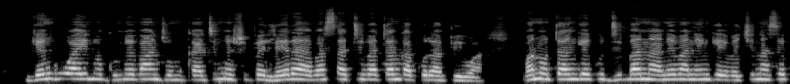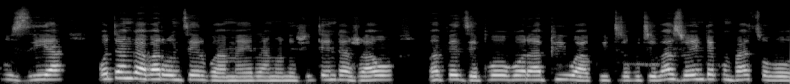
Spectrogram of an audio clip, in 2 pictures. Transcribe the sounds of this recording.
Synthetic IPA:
ŋɡe̞ŋɡuwaino̞ɡʱume̞ʋantʰumukatimwe̞ʐibe̞ɮe̞ɾaʋasatiʋataŋɡakuɾapiːwa | ʋano̞taŋɡe̞kudʱiɓanane̞ʋane̞ŋɡe̞ʋet͡ʃinase̞kuziːja | ʋo̞taŋɡaʋaɾo̞nze̞rwamairano̞ne̞ʐite̞ndaʐaʋo̞ | ʋape̞d͡ze̞po̞ʋo̞ɾapiwakuitirak̬utiʋazo̞e̞nde̞kumbat͡so̞ʋoːa

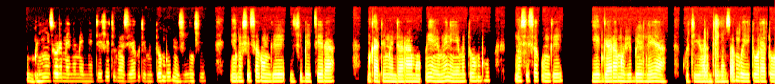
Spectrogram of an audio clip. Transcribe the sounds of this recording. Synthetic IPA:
iɡʱwiɲisoremenemeneteʃetino̞ziʋakutimito̞mbo̞miʒind͡ʒi | ino̞sisakuŋɡe̞it͡ʃiɓe̞t͡se̞ɾa | mukatimwendaɾamo̞ʔuje̞imwe̞nije̞muto̞mbo̞ | ino̞sisakuŋɡe̞ | je̞ɡʱaɾamuʐiɓe̞ɮe̞jakutiʋantʰuʋasa̰ŋɡo̞ito̞ɾato̞ːra

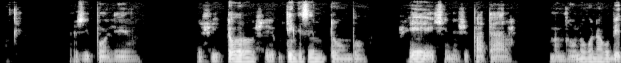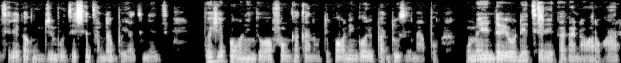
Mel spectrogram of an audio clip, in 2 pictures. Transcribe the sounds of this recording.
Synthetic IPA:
ʐipo̞ɮe | ʐito̞ɾo̞ʐikute̞ŋɡe̞semuto̞mbo̞ | ʐeʃḛne̞ʐipataɾa | muntʰuːno̞konakuɓe̞t͡se̞ɾḛka̰kunʐimbo̞d͡ze̞se̞d͡zandabʱuja̰d͡zine̞d͡zi | kwe̞ʃ̬e̞pa̰une̞ŋɡe̞̰wafuŋɡakanakutipaṵne̞ŋɡeuɾipadʱuzenaːpo̞ | ṵno̞e̞ndewjeuɗe̞t͡se̞ɾe̞ka̰kana̰warwaːra

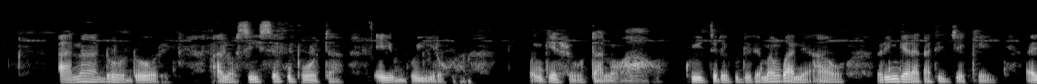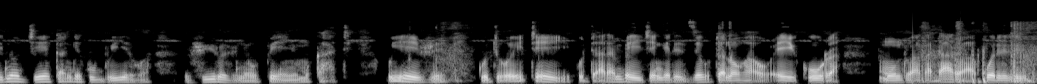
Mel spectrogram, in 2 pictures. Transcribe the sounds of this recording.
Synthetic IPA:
anaːɗo̞ɗorea̰no̞̰sisekupo̞taeibʱuirwa | ŋɡe̞ʐe̞utano̞ɦwaːwo | kuid͡ziɾekutiremʔamɡwaniʔawo̞̰riŋɡe̞ɾakatid͡ʒe̞kʰe̞i | rino̞d͡ʒe̞kaŋɡe̞kubʱujirwa | ʐiɾo̞ʐine̞̰upe̞ɲumukaːti̥ | uje̞ʐe̞kutio̞ite̞jikutia̰ɾʔambe̞it͡ʃe̞ŋɡe̞te̞d͡ze̞utano̞ɦwawo̞̰ʔeikuɾa̰ | muntʰuakaɗaɾo̞a̰koɾirire

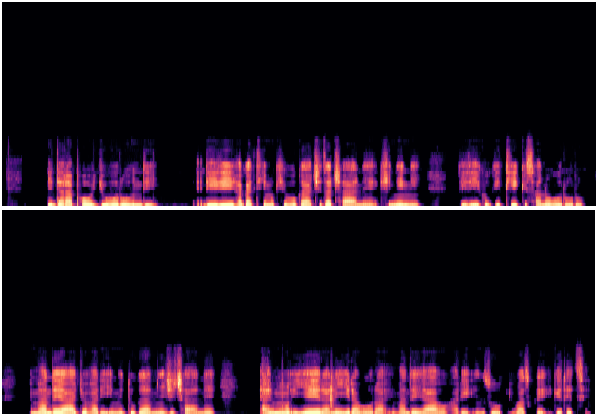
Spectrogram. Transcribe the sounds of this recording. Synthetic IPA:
idaɾapʰo̞ɾɟuβuɾuːndi | ɾiɾiɦaɡatʰimukʰiβuɡat͡ʃiːzat͡ʃaːne̞kʰinini | ɾiɾikuɡitʰikisanuβuɾuɾu | imhaːnde̞jaːɾɟo̞ɦaɾiʔimiduɡamɲiːnʃit͡ʃaːne̞ | haɾimŋo̞ʔije̞ɾanijiɾaβuɾa̰ḭmhaːnde̞jaːho̞haɾiʔinzuiβazɡwe̞iɡe̞ɾe̞t͡se̞

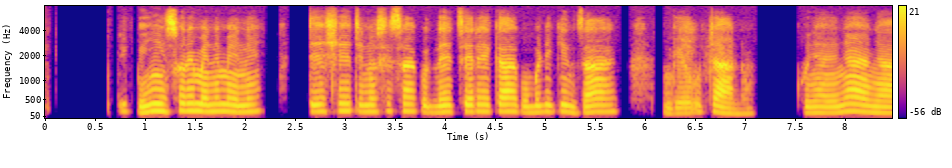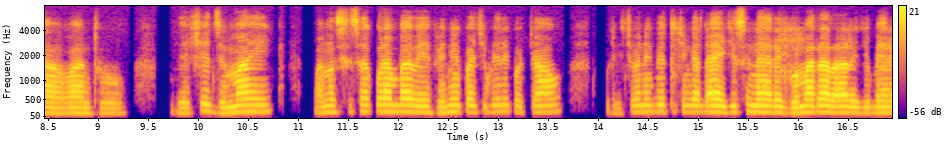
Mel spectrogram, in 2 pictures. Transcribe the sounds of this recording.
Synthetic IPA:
iɡʱwiɲiso̞ɾe̞me̞neme̞ne | te̞ʃe̞tino̞sisakuɓet͡se̞ɾe̞kakuɓuɗikid͡zaŋɡe̞ṵtano̞ | kuɲaɲaɲaʋantʰu | ʋe̞t͡ʃed͡zimai | ʋa̰no̞sisakuɾambaʋe̞vʱe̞nekwat͡ʃiɓe̞ɾe̞ko̞t͡ʃawo̞ | kutit͡ʃio̞nekeutit͡ʃiŋɡaɗait͡ʃisinaiɾe̞ɡʱo̞maɾaɾaret͡ʃiɓe̞ɾek

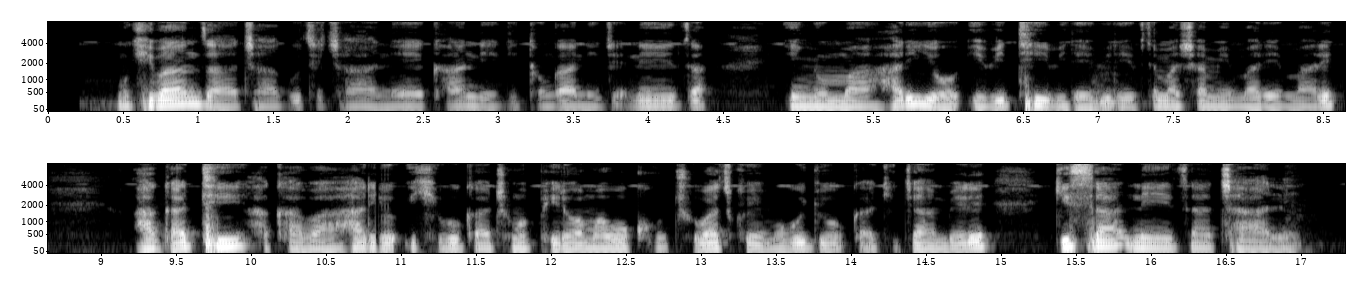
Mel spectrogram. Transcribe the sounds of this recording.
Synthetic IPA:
mukʰiβaːnzat͡ʃaːɡut͡set͡ʃaːne̞kʰaːndiɡitʰuːŋɡanid͡ʒe̞̰ne̞ːza | iɲumahaɾijo̞iβitʰiβiɾe̞βiɾe̞vjamaʃamimaɾemaɾe̞ | haɡatʰihakʰaβahaɾijo̞ʔikʰiβuɡat͡ʃumupʰiɾewamaβo̞kʰo̞t͡ʃuβat͡swe̞muβuɾɟo̞b̚ɡakid͡ʒaːmbe̞ɾe̞ | ɡ̥isane̞ːzat͡ʃaːne̞

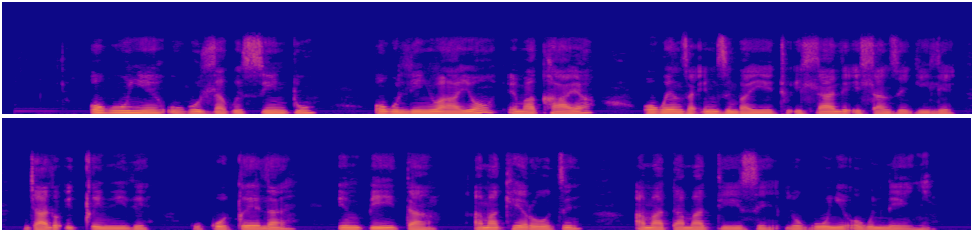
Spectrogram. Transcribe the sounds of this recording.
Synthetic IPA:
oɣuɲɛuɣuɮaɣwesintʼu | oɣuliɲwajɔɛ̰makʰaja | ɔɣwɛnd͡zʱaʔimizimbʱajetʰuʔiɬalɛʔiɬand͡zʱeɣilɛ | nd͡ʒʱalɔʔiǃinilɛ | ɣuɡ̥ʱɔǃɛla | imb̥ʱid̥ʱa | a̰makʰɛɾozʼi | a̰matʼamatʼisḭloɣuɲɛ̰ʔoɣuneːŋi

